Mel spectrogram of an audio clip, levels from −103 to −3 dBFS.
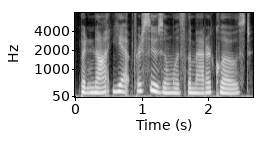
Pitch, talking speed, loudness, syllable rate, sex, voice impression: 180 Hz, 200 wpm, -16 LUFS, 4.8 syllables/s, female, feminine, adult-like, slightly muffled, intellectual, slightly calm, elegant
